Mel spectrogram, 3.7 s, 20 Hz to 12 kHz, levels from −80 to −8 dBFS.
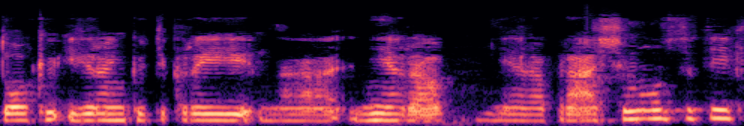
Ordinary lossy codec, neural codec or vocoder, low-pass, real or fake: AAC, 32 kbps; vocoder, 44.1 kHz, 128 mel bands every 512 samples, BigVGAN v2; 10.8 kHz; fake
